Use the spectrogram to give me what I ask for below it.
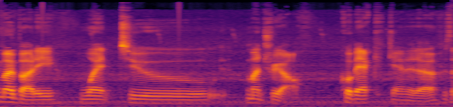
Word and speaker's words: Quebec: And this particular week, me and my buddy went to Montreal, Quebec, Canada. It was like 7-hour drive. So I think we, it's pronounced Quebec. Quebec.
